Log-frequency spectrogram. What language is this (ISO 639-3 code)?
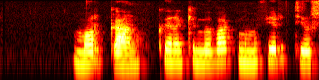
isl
